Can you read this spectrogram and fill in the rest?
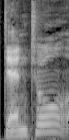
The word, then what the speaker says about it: Dntel: And, DJ who goes by Dental, I'm assuming is how it's pronounced, is D-N-T-E-L.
